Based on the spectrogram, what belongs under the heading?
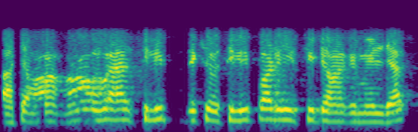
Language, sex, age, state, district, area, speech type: Maithili, male, 60+, Bihar, Purnia, urban, conversation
